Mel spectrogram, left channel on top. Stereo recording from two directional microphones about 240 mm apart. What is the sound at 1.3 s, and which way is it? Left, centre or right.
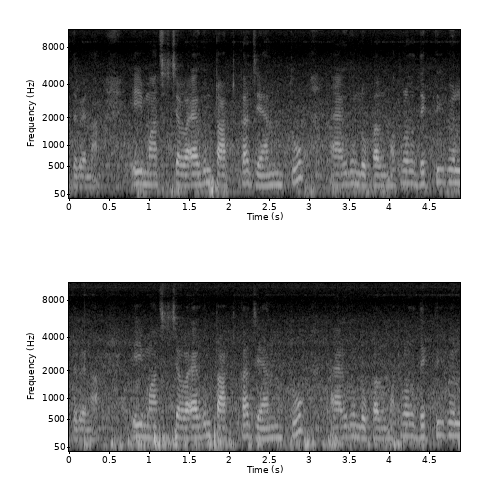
Speech, centre.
